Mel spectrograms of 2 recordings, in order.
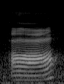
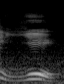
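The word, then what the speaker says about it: ऐ: And some people say it is not a ye. Some people pronounce it ye. It is not a ye. It is a I.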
